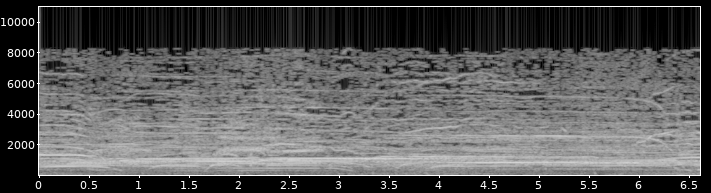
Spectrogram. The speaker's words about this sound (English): So you just saw Trump arriving in Detroit with the motorcade, just miles of people lined up cheering him on.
